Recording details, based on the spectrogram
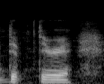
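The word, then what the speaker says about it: diphtheria: comments the f is the word is pronounced F not P not P yep so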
